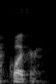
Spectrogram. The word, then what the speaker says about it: Quaker: Yeah, Quaker.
